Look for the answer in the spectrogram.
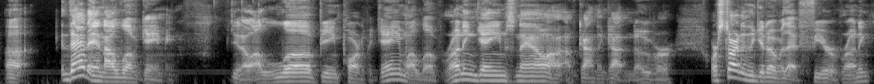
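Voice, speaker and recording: Talking a little fast in a lowish, fairly bright voice with wide pitch swings, a man in his fifties hosts his own podcast alone. He's bald-headed, sincere, and getting emotional, his heartfelt talk wandering with lots of fillers and restarts.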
